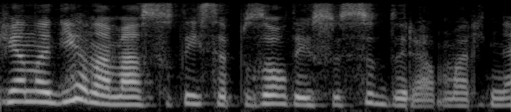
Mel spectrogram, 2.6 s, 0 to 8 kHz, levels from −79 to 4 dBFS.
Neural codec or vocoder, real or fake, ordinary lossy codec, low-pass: none; real; AAC, 48 kbps; 7.2 kHz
